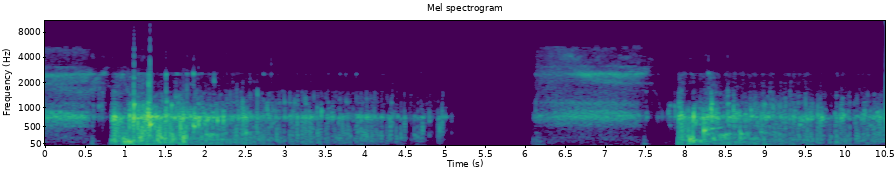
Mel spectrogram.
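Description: A short sound effect that plays twice in a row. Each time, a steady hum with a held tone is followed by a sudden loud, low rumble that fades out over a few seconds.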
